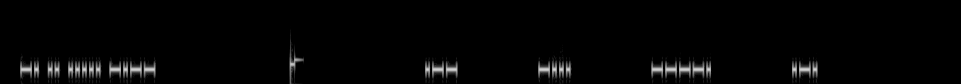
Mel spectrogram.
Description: Morse code, heard as a keyed tone, about 36 wpm, spaced as for 15 wpm, 700 Hz. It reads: NI5Y WB9R
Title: USA Call Signs - 8x Character Spacing - 35wpm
